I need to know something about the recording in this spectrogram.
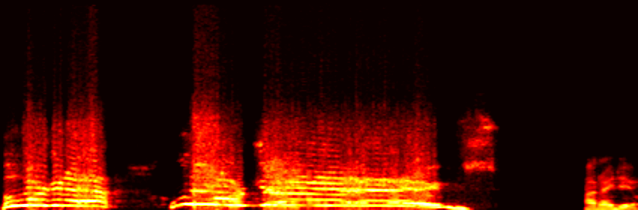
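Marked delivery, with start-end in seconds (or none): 0.0-3.3 very high, very slow roar, "games" drawn out. Asked by the host for his War Games announcement, [name] yell. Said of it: "become [name] and yell War Games".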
